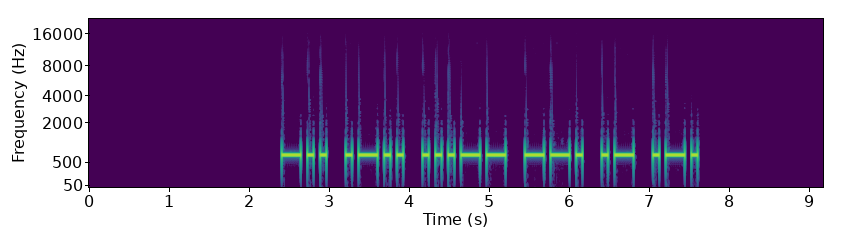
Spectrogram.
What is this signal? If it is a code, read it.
Morse code, heard as a keyed tone, about 15 wpm, 700 Hz. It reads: DL3GAR
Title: DXCC-100 Call Signs - 6 Characters - Repeated 3x - 15wpm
